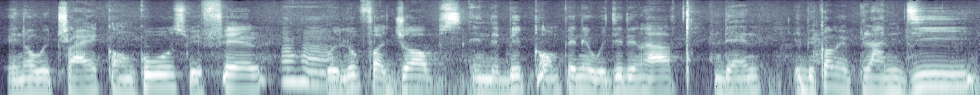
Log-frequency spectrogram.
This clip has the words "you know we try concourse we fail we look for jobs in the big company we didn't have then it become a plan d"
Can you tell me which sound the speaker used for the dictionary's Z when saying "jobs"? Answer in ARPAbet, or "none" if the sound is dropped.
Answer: S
